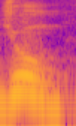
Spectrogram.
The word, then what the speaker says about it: Dioum: ¿Tu nombre es ‘John’? No, no es ‘John’. Es Dioum.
